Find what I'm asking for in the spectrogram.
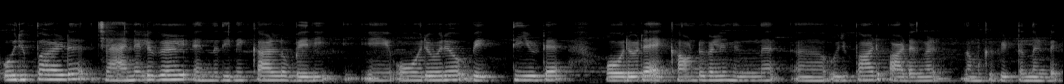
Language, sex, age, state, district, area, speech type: Malayalam, female, 18-30, Kerala, Malappuram, rural, spontaneous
